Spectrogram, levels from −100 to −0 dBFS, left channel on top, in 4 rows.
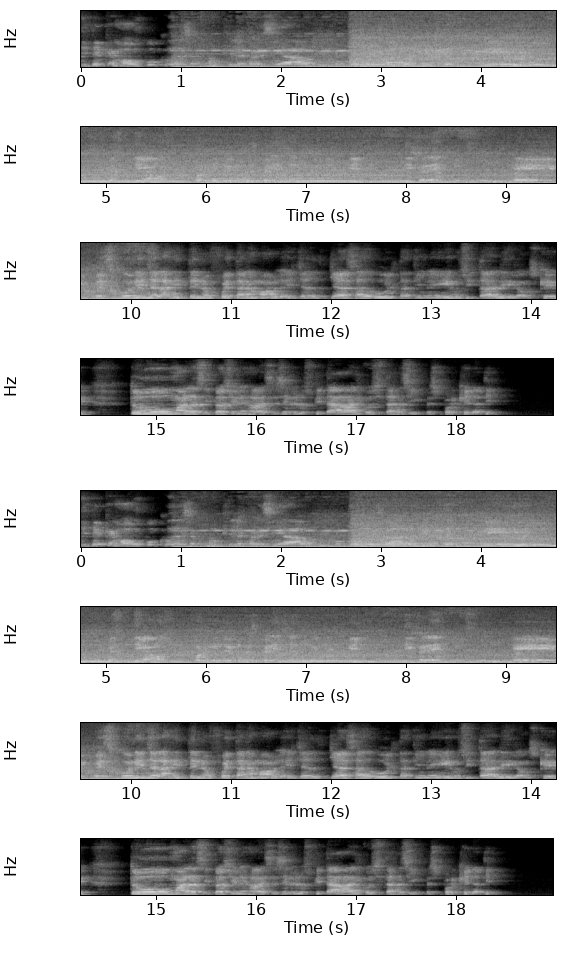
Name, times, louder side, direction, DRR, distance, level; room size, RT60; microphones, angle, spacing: voice 1, 0.0-4.7 5.0-8.7 9.1-18.3, right 1 dB, 10° right, -7 dB, 0.4 m, -29 dB
sound 1, 0.9-10.3, equal, 90° left, 0.5 m, -29 dB
sound 2, 2.7-9.9, left 2 dB, 40° left, 0.5 m, -28 dB
2.6 x 2.1 x 2.3 m, 0.35 s
head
